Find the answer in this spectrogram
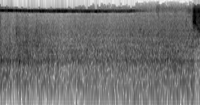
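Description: Steady city street traffic noise, with a thin high-pitched whine that fades out a little under three seconds in.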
